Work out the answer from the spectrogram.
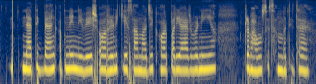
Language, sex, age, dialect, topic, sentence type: Hindi, female, 51-55, Garhwali, banking, statement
